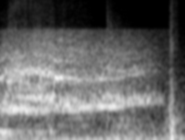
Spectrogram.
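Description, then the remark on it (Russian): A car brakes hard on an asphalt road after striking a person, its tires letting out a loud, sustained screech of skidding that fades slightly before ending in a brief sharp thud. No voices are heard. “Автомобиль затормозил, выскочили люди.”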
